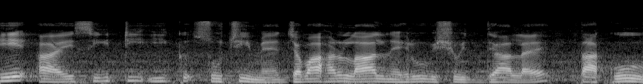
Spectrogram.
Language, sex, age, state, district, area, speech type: Maithili, male, 45-60, Bihar, Madhubani, rural, read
